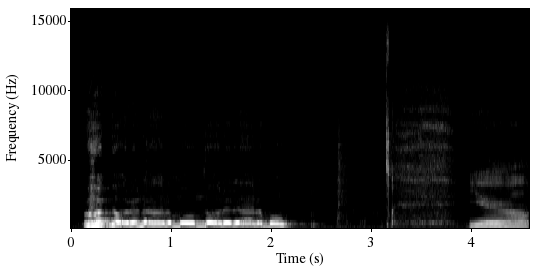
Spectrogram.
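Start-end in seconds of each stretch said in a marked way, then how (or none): 0.1-2.2 high, loud, raised cry, belted out. Doing a not-so-great impersonation of Robert De Niro in Raging Bull. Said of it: "an impersonation of Robert De Niro in Raging Bull".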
